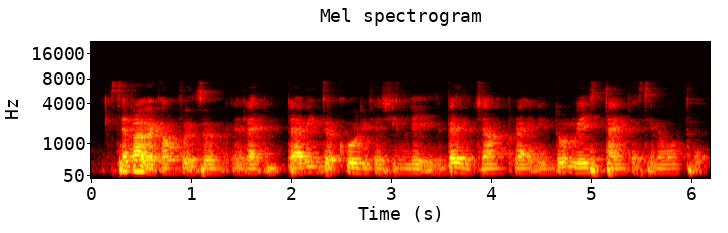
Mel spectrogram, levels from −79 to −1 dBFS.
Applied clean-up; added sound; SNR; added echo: none; none; none; reverberation time 0.6 s.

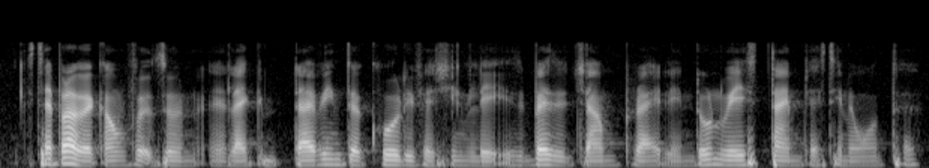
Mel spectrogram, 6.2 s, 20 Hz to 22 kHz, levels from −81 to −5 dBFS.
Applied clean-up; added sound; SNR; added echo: none; none; none; none.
